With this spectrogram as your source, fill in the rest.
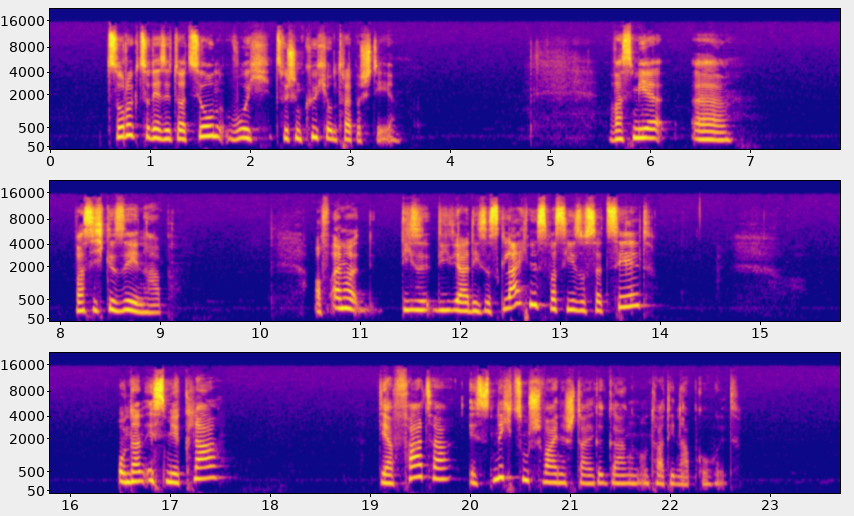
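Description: A middle-aged woman speaks calmly into a microphone, heard through a loudspeaker in a hall.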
